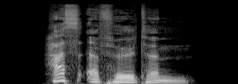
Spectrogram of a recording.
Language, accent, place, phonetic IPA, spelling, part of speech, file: German, Germany, Berlin, [ˈhasʔɛɐ̯ˌfʏltəm], hasserfülltem, adjective, De-hasserfülltem.ogg
- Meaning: strong dative masculine/neuter singular of hasserfüllt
